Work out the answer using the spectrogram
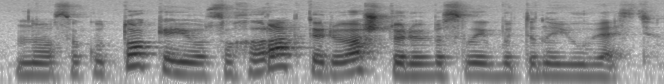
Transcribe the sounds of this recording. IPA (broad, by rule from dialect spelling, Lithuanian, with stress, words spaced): ˈnʊ oː sɐˈkɐʊ ˈtoːkʲɛ ˈjɛʊ sʊ xɐˈrɑːktʲɛrʲʊ ˈɐʃ ˈtʊrʲʊ ʋʲɪsɐˈlˠɐɪk buːtʲɪˈnɐɪ ˈjuː ˈʋʲɛsʲtʲ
